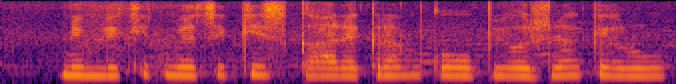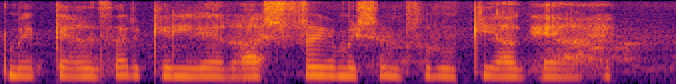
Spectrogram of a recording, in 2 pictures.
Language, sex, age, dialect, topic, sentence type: Hindi, female, 18-24, Hindustani Malvi Khadi Boli, banking, question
